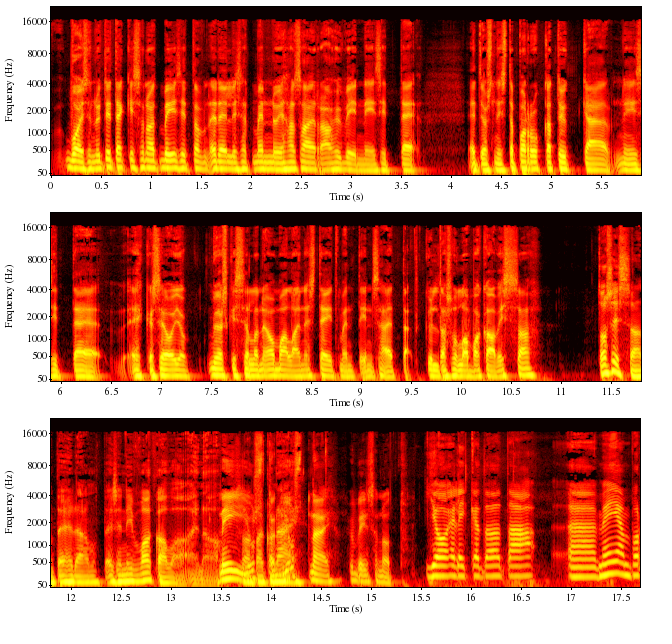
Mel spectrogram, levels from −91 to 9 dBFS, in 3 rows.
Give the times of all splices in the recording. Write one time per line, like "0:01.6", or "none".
none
